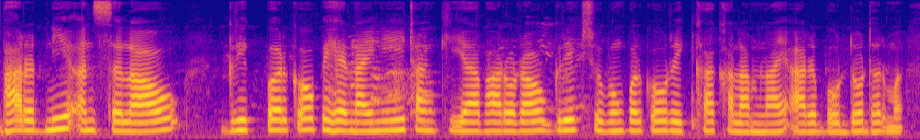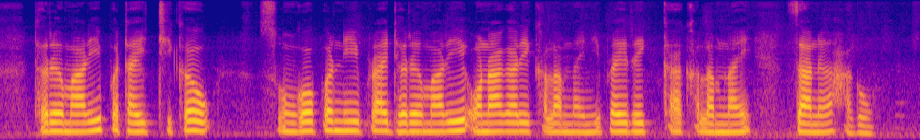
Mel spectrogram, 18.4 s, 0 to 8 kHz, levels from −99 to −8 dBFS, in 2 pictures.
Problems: constant background noise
